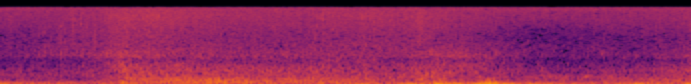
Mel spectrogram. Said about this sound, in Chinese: 你听着海浪打了上来，又缓缓的退下去。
